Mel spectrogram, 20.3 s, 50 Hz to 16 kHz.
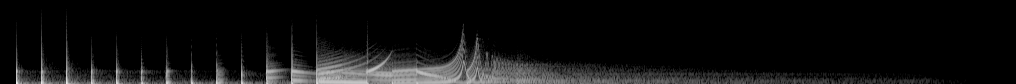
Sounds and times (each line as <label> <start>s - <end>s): imaginary bouncing ball 4.3s - 11.2s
